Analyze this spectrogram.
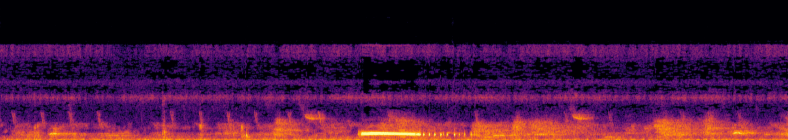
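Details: Zebra dove song played to lure birds, a single loud sustained coo breaking into a rapid stutter of short notes that die away, with faint chirps from other birds before and after it.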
